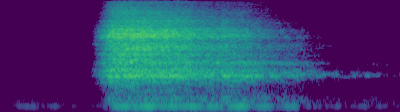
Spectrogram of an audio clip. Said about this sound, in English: as you exhale, exhale as if you're going to try to fog a mirror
